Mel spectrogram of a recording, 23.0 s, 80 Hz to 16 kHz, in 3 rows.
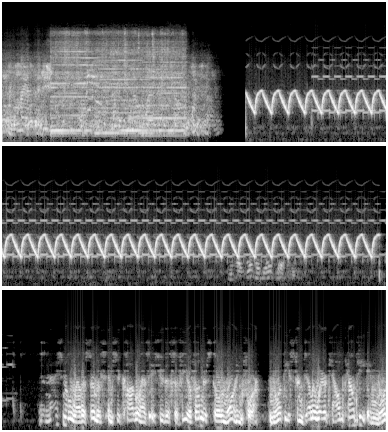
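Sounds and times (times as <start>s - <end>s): sweeping emergency alert tone: 1.0s - 3.8s, 4.9s - 15.7s.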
